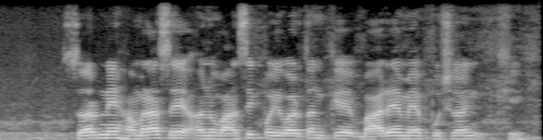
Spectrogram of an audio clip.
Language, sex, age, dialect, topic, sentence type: Magahi, male, 18-24, Western, agriculture, statement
